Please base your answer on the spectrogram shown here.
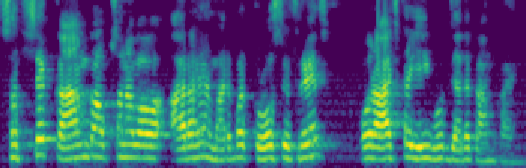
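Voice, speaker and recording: High-voiced man teaching a computer class. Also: fairly even intonation, moderate pace, a bit bright, far from the mic, low-quality recording. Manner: explains step by step, often checks understanding with "ठीक है". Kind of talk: classroom software lesson. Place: classroom with students present.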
